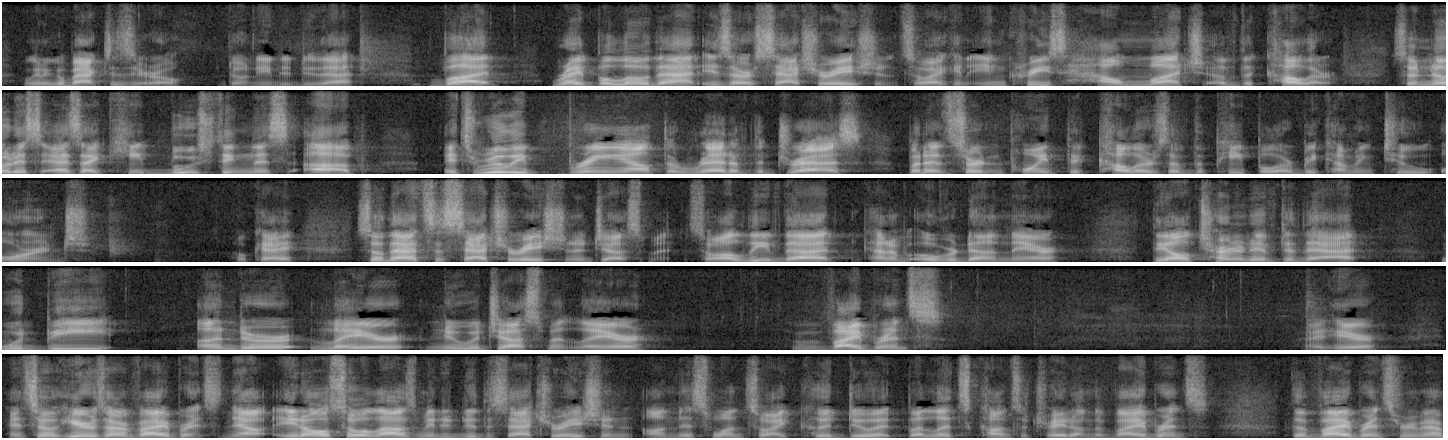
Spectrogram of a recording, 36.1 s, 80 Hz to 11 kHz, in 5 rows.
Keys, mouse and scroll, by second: 0.6 click, 1.0 0, 2.4 click, 19.0 click, 20.5 click, 22.2 click, 26.4 click, 32.8 click.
